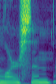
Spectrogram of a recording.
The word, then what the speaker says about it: Larsen: And Jamie is spelled J-A-M-I. No E on the end. – No, the E's in Larson, L-A-R-S-E-N, not the O.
